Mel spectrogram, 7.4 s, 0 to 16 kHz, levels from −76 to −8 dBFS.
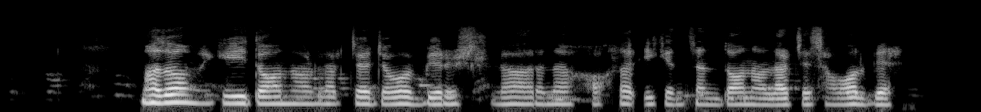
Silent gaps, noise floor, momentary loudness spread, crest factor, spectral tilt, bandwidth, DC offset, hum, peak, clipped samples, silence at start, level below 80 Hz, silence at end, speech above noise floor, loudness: none; -58 dBFS; 12 LU; 20 dB; -7 dB/octave; 7.2 kHz; under 0.1%; none; -4 dBFS; under 0.1%; 0.4 s; -68 dBFS; 0.6 s; 34 dB; -24 LUFS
